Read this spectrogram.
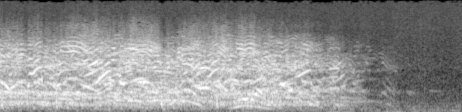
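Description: A large crowd shouts and clamours loudly.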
